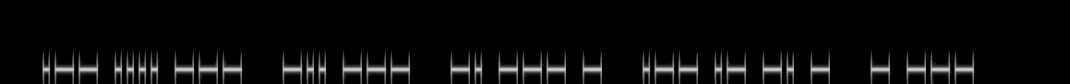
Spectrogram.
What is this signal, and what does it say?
Morse code, heard as a keyed tone, about 20 wpm, 700 Hz. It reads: WHO DO NOT WANT TO
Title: Sets of 5 Words Encore2 20wpm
